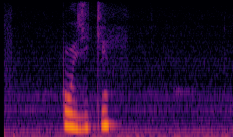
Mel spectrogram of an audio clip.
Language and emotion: Russian, positive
